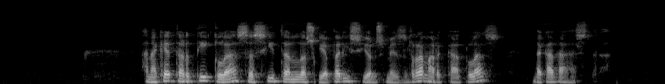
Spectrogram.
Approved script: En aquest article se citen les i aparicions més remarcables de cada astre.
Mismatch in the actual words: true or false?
false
